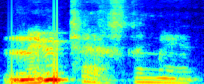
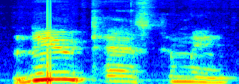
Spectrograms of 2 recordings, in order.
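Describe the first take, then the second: First: Higher, slow preachy voice. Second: Much higher, slower, put-on voice. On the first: Pretend. Imagined believer dismisses the Old Testament, smug and slow. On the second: Imagined believer insists on the New Testament, high and slow. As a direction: stretch it out smugly, higher. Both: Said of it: "he's gonna say".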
